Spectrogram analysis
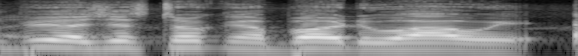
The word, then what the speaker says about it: Huawei: In the comment section, people are just talking about Huawei. It is Huawei, not Huawei. Come on, guys. It's Huawei. It's Huawei. There's no H when you're pronouncing these names.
